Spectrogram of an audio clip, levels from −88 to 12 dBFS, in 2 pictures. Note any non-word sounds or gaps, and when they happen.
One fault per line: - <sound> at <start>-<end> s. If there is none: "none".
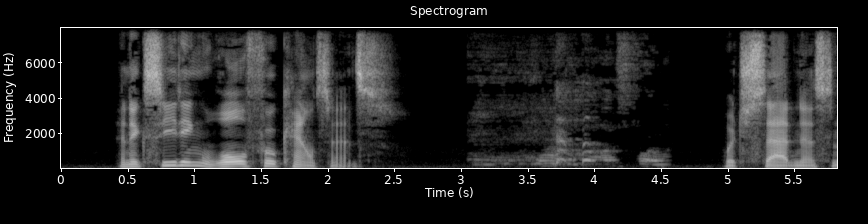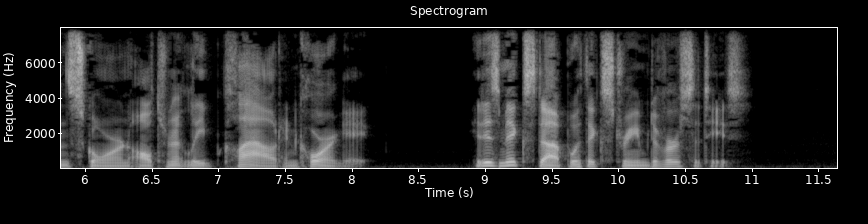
- laugh at 3.0-4.6 s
